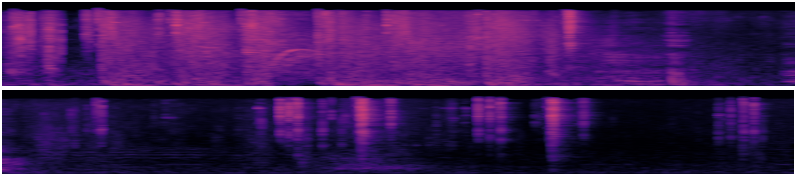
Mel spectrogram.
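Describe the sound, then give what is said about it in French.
Gunfire: a dense, loud burst of rapid shots lasting about three seconds, then a few scattered, sharper cracks over a quieter background. “Qu'est-ce qu'on fait? On les flingue.”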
